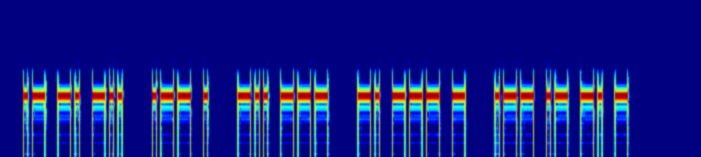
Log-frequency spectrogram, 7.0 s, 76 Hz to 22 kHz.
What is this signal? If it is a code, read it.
Morse code, heard as a keyed tone, about 28 wpm, 700 Hz. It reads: AND WE DO NOT WANT
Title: Sets of 5 Words Encore2 28wpm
